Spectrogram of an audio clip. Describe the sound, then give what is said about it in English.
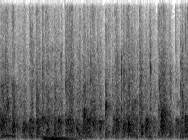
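A crowd applauds steadily for about two seconds, a dense, even wash of clapping at a fairly loud level, with a brief low vocal sound rising and falling beneath it early on. “I'm applauding for you.”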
